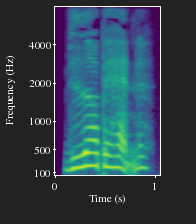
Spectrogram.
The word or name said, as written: viderebehandle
